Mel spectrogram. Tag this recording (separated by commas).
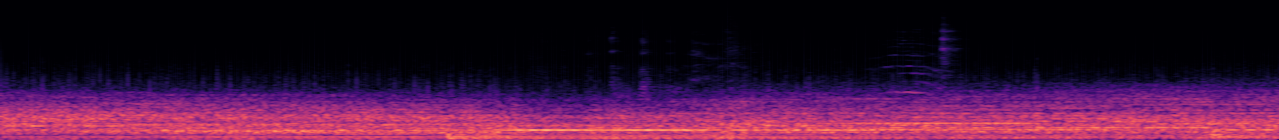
Gong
